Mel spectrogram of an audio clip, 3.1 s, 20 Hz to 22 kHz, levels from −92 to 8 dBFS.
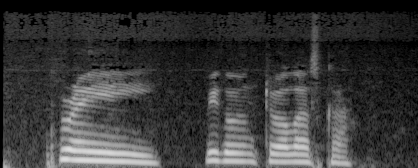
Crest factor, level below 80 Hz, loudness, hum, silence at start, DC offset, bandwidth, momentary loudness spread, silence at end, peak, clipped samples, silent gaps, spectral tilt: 12 dB; -42 dBFS; -14 LUFS; none; 0.05 s; under 0.1%; 12 kHz; 16 LU; 0.5 s; -2 dBFS; under 0.1%; none; -9 dB/octave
